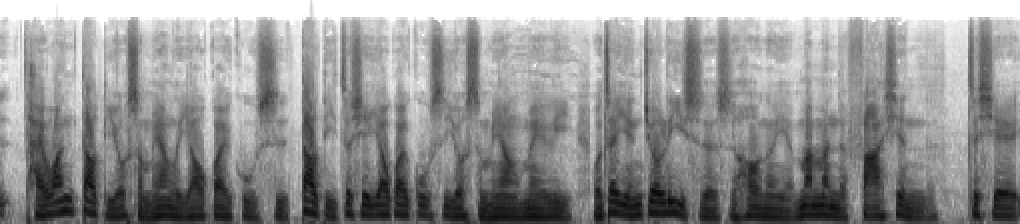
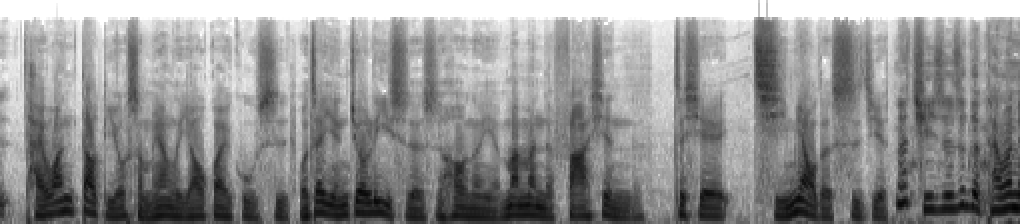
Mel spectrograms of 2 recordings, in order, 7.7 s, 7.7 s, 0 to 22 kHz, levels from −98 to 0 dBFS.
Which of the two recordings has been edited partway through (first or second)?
second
